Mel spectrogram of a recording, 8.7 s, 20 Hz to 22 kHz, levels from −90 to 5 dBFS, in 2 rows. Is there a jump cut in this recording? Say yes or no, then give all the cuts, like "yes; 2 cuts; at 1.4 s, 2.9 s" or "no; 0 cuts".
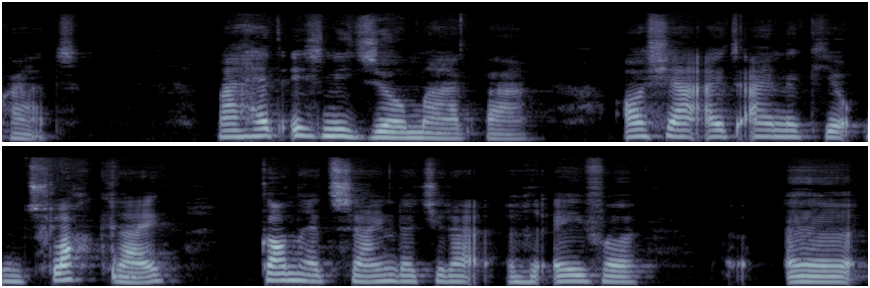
no; 0 cuts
